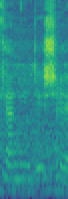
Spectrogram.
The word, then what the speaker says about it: Canyon de Chelly: soft pretzels and pizza canyon de chelly oh pronounced canyon de shea i learned something to learn more about the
